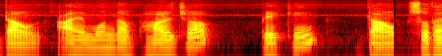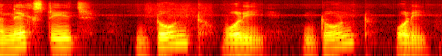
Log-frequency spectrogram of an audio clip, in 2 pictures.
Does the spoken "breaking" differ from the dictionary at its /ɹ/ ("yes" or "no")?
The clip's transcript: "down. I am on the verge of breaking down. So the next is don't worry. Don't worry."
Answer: yes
